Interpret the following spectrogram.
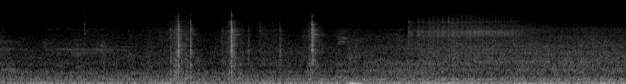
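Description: Laundry being handled and pulled off a metal folding drying rack: a few sharp clicks and clinks in the middle, then fabric rustling near the end, over a steady low room hum.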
